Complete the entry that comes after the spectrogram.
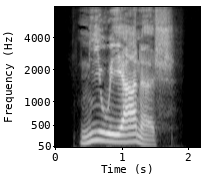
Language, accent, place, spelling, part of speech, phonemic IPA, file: German, Germany, Berlin, niueanisch, adjective, /niːˌuːeːˈaːnɪʃ/, De-niueanisch.ogg
- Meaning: of Niue; Niuean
